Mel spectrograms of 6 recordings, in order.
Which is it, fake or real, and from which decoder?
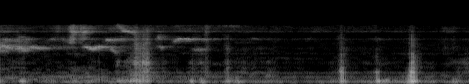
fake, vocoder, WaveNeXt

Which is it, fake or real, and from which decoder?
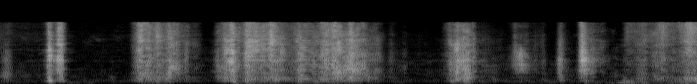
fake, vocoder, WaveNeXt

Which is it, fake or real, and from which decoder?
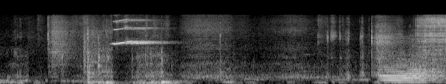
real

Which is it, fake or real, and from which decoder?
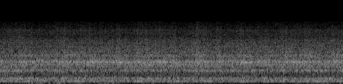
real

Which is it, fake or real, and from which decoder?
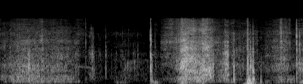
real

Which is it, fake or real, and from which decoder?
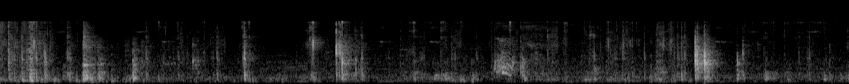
real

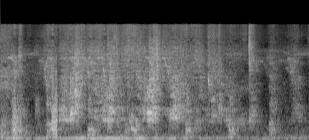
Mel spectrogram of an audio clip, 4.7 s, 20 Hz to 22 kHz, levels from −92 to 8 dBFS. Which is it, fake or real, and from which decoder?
fake, vocoder, WaveNeXt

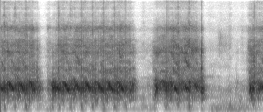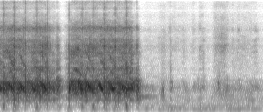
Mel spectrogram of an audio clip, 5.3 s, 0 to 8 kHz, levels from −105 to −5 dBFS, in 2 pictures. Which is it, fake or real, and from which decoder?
fake, vocoder, WaveNeXt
